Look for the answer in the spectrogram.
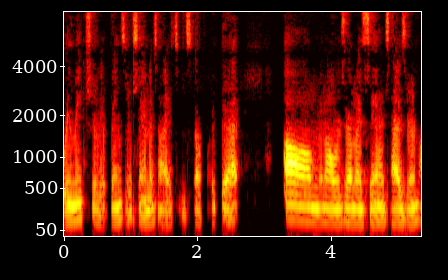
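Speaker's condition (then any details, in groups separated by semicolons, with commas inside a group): Cerebral palsy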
